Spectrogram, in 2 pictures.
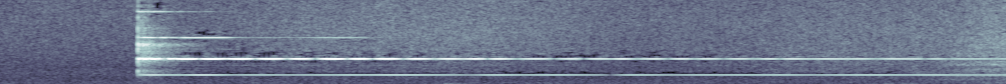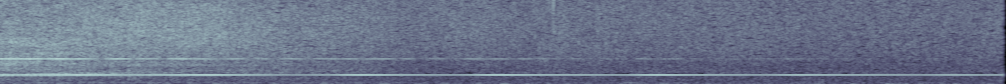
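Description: A meditation bell struck once, about a second in, ringing out with a clear high tone that wavers slightly as it slowly fades, marking the end of the sitting period. A soft rustle of robe cloth midway through.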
